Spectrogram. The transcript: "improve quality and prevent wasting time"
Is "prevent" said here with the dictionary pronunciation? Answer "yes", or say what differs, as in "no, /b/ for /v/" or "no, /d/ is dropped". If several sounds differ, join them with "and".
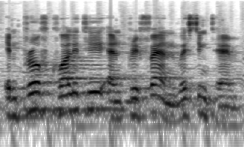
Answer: no, /f/ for /v/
